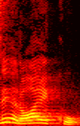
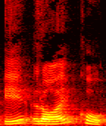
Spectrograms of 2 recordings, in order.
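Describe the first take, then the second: First: Said in the usual way. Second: HERÓICO split into slow, loud syllables. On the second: Shown as a demonstration. Teacher showing where the diphthong falls, syllable by syllable. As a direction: break Heróico into he-rói-co, stressing rói. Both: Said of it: "o oi tá na penúltima".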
